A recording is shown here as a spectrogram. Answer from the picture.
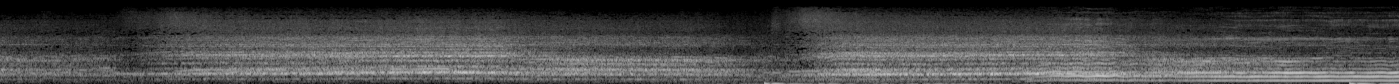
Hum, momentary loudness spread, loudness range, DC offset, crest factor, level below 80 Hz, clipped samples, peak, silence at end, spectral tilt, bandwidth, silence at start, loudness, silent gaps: none; 13 LU; 5 LU; under 0.1%; 18 dB; -52 dBFS; under 0.1%; -6 dBFS; 0 s; -3.5 dB/octave; 16 kHz; 0 s; -22 LUFS; none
